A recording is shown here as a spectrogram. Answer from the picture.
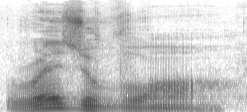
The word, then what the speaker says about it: reservoir: 근데 읽을 때 왜 이거를 reservoir 그리고 r을 안 읽을까요? 그 이유는 프랑스 말에서 왔기 때문이에요. 프랑스 사람들은 맨 마지막에 나온 자음을 읽지 않습니다. 그러니까 이것은 reservoir. 여러분이 프랑스에 가도 똑같이 이렇게 읽습니다. reservoir라고 읽습니다.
